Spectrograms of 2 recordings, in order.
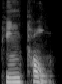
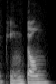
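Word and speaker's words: Pingtung: You don't have to say pingtong, say pingdong.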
